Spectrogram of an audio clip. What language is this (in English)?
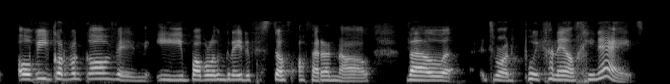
Welsh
